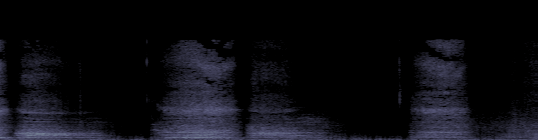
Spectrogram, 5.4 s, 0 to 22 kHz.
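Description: A man taking a series of deep, forceful breaths in and out, about one a second with short pauses, readying himself to lift a pair of 100-pound dumbbells.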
